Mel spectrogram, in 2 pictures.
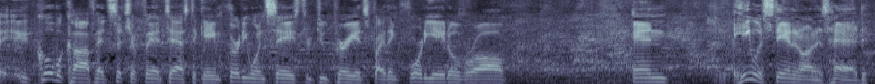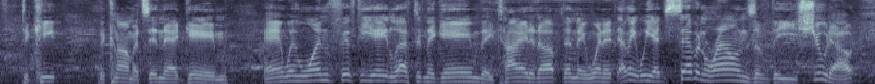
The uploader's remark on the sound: live from The 72 Tavern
